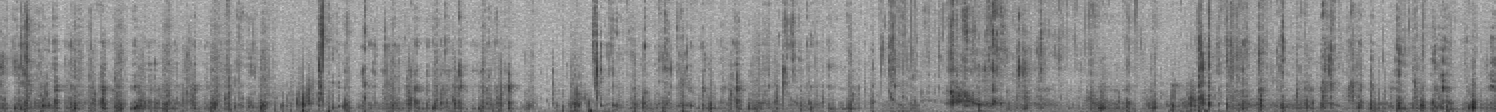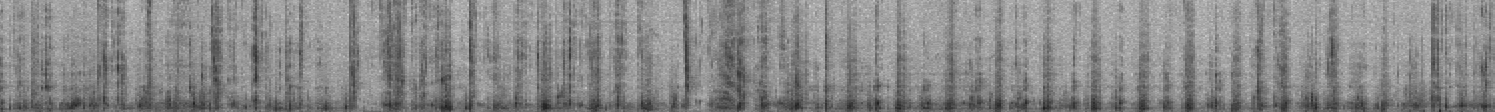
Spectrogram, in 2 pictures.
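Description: Close-miked chewing of a mouthful of bossam (boiled pork), a dense, uneven run of short smacks and clicks from the mouth.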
